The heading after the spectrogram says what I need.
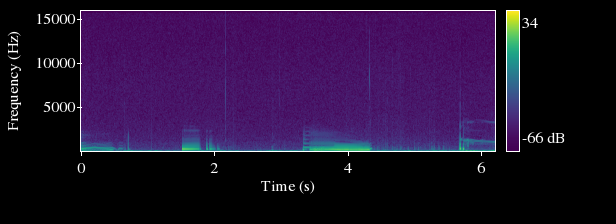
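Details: Woman fasting over 17 hours, period due that day and abdomen bloated: low gurgling rumbles with a few longer, wavering, almost tonal growls, then squeaky gurgles; hunger stomach growling (borborygmi) from an empty stomach.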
